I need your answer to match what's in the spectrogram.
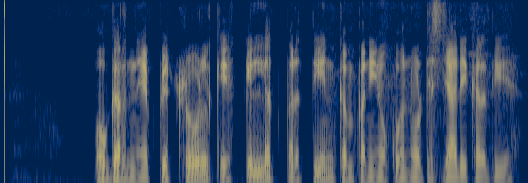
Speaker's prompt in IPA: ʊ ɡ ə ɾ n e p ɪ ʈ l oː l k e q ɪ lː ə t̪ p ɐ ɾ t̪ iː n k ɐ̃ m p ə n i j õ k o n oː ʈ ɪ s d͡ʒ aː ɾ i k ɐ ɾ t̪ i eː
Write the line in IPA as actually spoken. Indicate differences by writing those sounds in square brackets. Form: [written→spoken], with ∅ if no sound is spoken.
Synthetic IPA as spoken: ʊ ɡ ə ɾ n e p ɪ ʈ [l→ɾ] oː l k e q ɪ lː ə t̪ p ɐ ɾ t̪ iː n k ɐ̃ m p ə n i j õ k o n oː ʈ ɪ s d͡ʒ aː ɾ i k ɐ ɾ [t̪→d̪] i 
